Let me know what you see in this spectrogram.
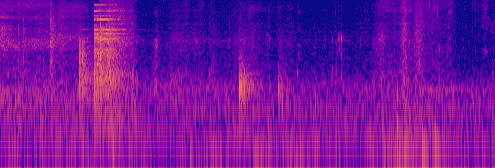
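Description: Someone chewing a mouthful of strawberry shortcake, with a few short scrapes and taps of a fork; the loudest is about a second in.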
